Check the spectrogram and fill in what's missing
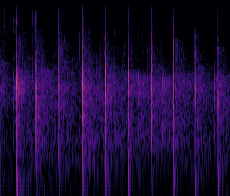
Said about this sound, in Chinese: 所以我提议哈，是吧？这个大家可以的话，我们就给在座的这个妈妈们啊，给他们一个很响亮的掌声，啊。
